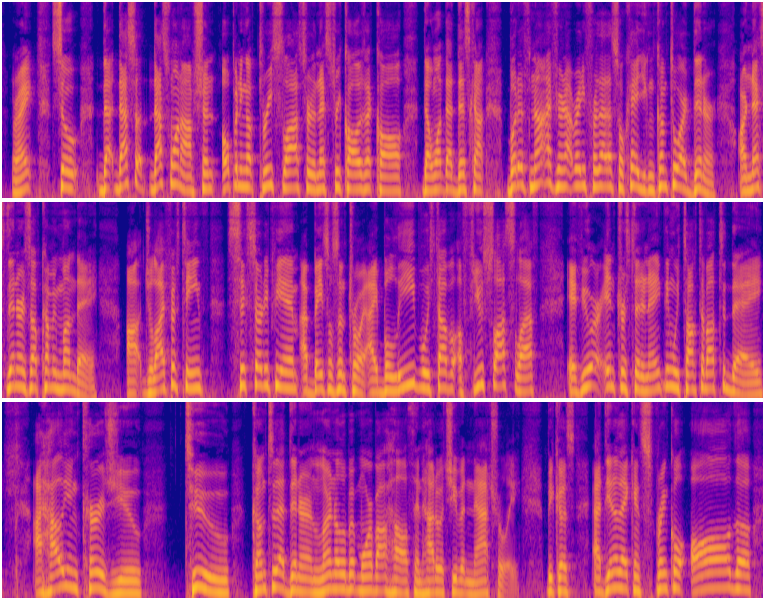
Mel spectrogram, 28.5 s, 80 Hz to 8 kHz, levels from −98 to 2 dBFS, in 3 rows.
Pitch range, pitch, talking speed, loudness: 150-195 Hz, 175 Hz, 230 wpm, -22 LUFS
